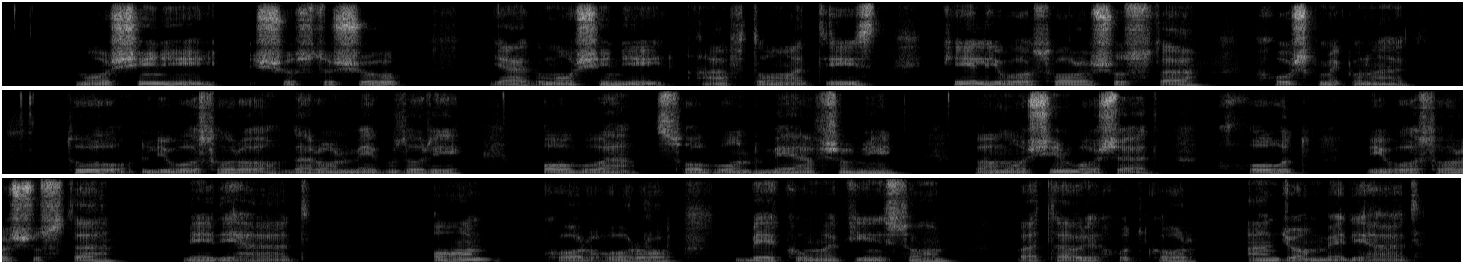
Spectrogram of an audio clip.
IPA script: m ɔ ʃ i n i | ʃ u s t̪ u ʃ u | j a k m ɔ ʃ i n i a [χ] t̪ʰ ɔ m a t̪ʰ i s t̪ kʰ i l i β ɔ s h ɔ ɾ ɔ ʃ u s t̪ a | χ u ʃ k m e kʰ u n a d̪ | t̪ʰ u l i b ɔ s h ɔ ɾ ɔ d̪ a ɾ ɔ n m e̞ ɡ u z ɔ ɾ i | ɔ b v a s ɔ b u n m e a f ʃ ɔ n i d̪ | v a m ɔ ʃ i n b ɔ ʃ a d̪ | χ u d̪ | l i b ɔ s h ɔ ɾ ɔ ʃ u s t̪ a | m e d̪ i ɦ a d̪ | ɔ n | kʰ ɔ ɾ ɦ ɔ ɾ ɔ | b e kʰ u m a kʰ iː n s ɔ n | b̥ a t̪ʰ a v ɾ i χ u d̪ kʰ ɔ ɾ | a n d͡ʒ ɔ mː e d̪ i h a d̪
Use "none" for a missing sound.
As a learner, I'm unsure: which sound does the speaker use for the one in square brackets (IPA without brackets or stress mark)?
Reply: f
